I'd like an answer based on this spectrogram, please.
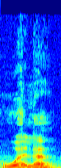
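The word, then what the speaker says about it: ولا الضالين: Ici supprimer le alif, la hamz liaison et le lem dans la prononciation. Donc on va faire wala et on va aller directement sur le dad.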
